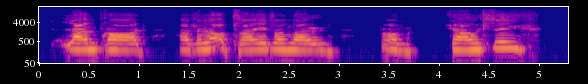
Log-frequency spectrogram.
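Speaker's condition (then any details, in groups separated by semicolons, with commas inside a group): Cerebral palsy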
